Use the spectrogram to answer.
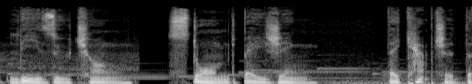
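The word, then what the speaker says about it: Li Zicheng: In 1644, rebel forces under Leang, pronounced Li Zu Chong, stormed Beijing.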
